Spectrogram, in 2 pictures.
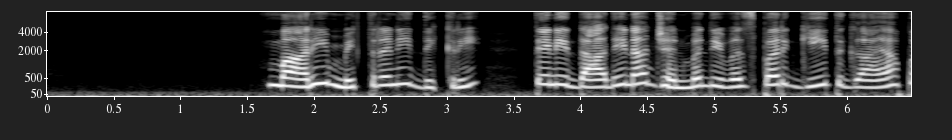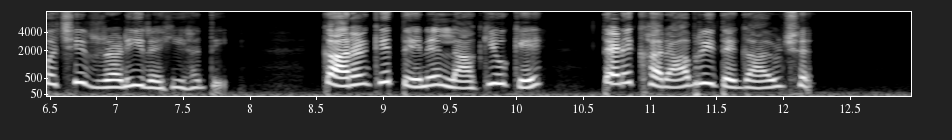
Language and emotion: Gujarati, sad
